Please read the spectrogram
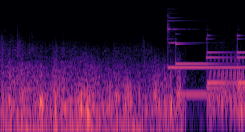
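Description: Thunder rumbling and slowly fading. Near the end a light chiming tune of struck bell-like notes begins.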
